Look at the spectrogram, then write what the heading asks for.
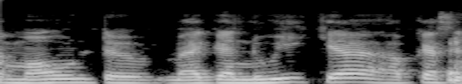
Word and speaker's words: Mount Maunganui: साथ सी है, कौन सा बड़ा प्यारा सा माउंट मैगनवी, क्या आप कैसे प्रोनाउंस करते हैं? हाँ जी, ये एक शहर है तोरंगा, तो उसके साथ छोटा दूसरा टाउन सा है माउंट मांगनूई।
